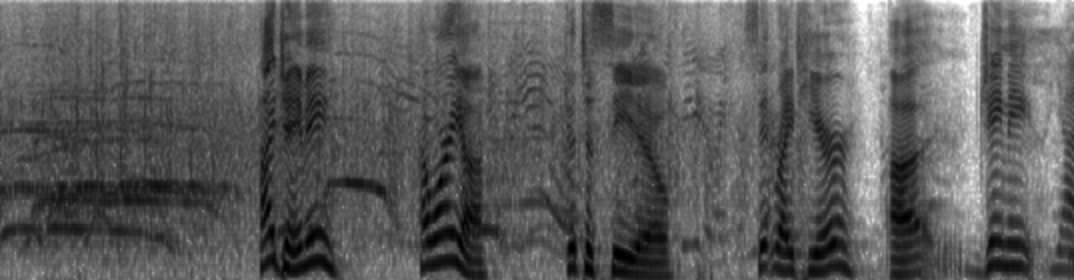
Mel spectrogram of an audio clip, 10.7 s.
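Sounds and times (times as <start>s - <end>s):
talk show studio audience applauding and cheering a guest comedian: 0.0s - 8.5s
speech: 2.6s - 3.5s, 4.2s - 5.0s, 5.6s - 6.8s, 7.6s - 10.7s.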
